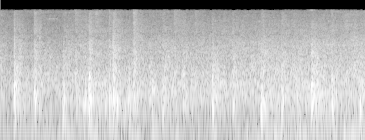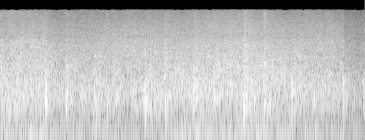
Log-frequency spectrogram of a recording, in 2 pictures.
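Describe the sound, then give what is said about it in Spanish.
A train passes an open window in Caballito, its wheels rattling in a steady clickety-clack with many rhythmic clicks throughout. “Ahí pasó el tren, pasó un tren, teníamos la ventana abierta, acá por Caballito pasó un tren.”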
